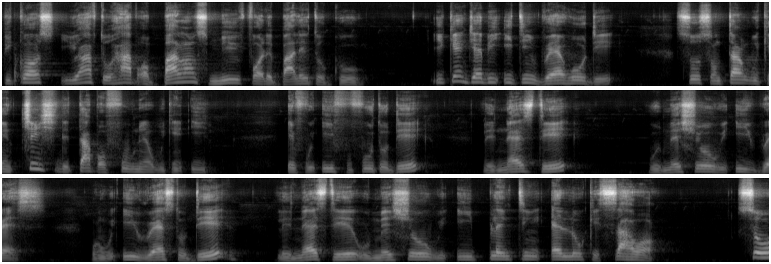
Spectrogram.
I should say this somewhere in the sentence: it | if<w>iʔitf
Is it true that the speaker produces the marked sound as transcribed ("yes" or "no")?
yes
